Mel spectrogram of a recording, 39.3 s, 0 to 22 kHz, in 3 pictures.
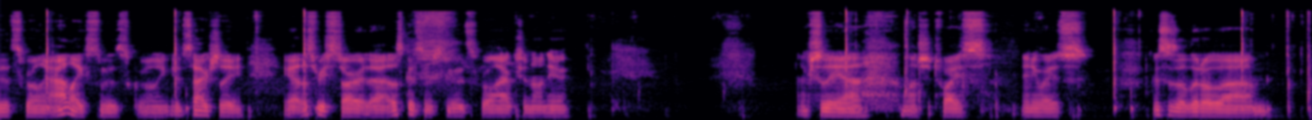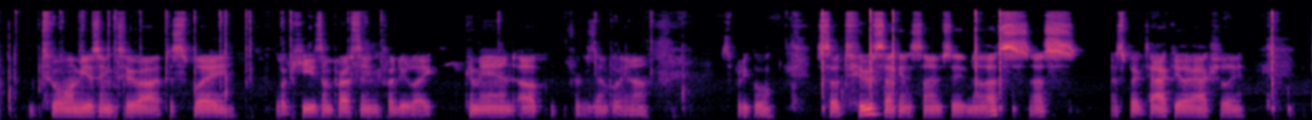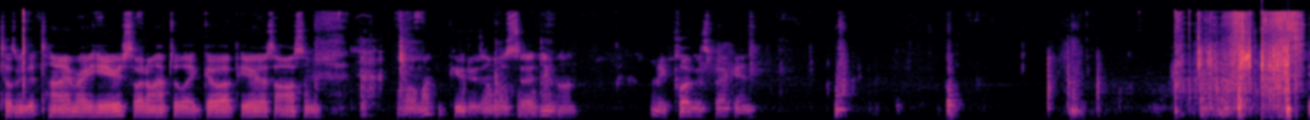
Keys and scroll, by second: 18.1 super+Up, 18.8 super+Down, 19.1 super+Left, 19.3 super+Right.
